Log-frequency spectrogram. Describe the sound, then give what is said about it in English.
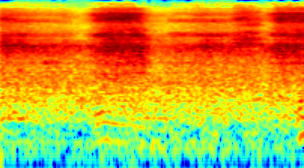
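A long, steady hissing in-breath drawn through the left nostril, with the right nostril closed, during a breathing exercise: a soft, airy rush of noise that runs unbroken for about three seconds, swelling and easing slightly, with no voices. “Long in the hissing breath, please.”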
